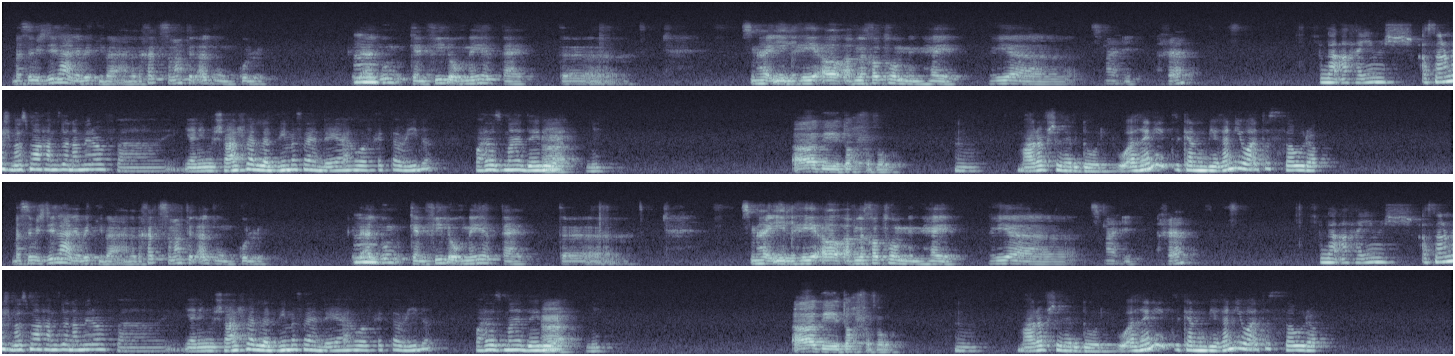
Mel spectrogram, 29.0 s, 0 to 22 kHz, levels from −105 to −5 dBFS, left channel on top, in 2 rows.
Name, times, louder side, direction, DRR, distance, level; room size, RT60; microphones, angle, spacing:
voice 1, 0.1-2.6 3.5-5.2 5.6-6.3 6.6-6.9 7.4-9.5 9.9-10.8 11.0-11.3 11.6-11.8 19.9-20.2 22.4-23.5, right 1 dB, 45° right, 2.5 m, -32 dB
voice 2, 13.2-18.9 19.3-20.5 24.0-24.3 24.7-27.7, left 1 dB, 25° left, 1.3 m, -27 dB
18.0 x 14.0 x 4.0 m
head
